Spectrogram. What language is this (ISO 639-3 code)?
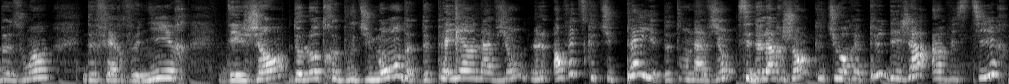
fra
